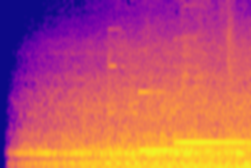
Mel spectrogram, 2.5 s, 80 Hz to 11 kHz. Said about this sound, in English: I've just boarded the S5 train at Hannover Station, heading towards the historic town of Hamelin.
